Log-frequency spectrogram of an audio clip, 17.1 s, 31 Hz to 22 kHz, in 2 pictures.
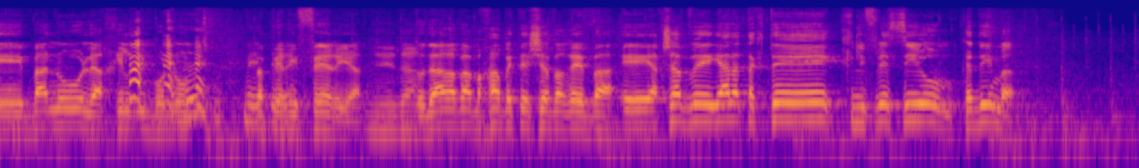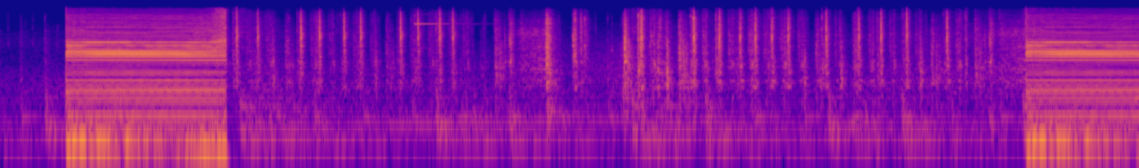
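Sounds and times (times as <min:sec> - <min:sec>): typewriter keys clacking: 0:10.3 - 0:16.2.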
